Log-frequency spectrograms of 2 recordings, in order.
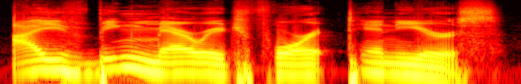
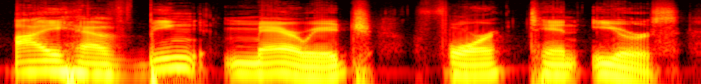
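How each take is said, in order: First: 'I have' is contracted to one syllable. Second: 'I have' is said as two full words. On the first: "essa abreviação que eu fiz" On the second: "sem fazer essa abreviação que eu fiz"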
